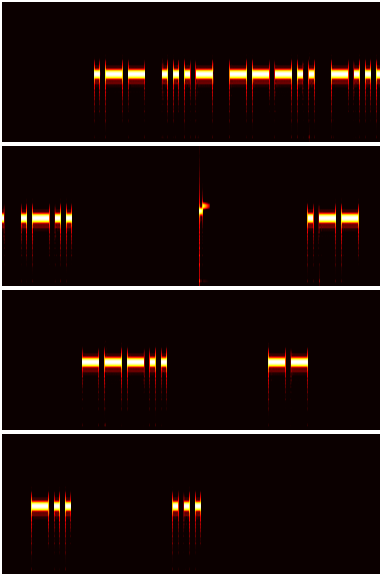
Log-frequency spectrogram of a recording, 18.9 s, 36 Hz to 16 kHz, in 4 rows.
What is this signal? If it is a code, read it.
Morse code, heard as a keyed tone, about 17 wpm, spaced as for 9 wpm, 700 Hz. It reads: WV8BL W8MDS
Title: USA Call Signs - 5 Characters - 6x Character Spacing - 17wpm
